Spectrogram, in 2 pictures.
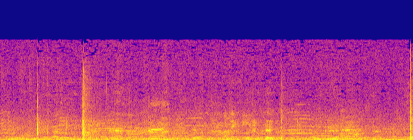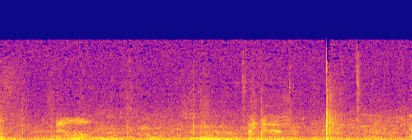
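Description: A baseball smacks into a catcher's glove.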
